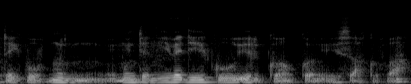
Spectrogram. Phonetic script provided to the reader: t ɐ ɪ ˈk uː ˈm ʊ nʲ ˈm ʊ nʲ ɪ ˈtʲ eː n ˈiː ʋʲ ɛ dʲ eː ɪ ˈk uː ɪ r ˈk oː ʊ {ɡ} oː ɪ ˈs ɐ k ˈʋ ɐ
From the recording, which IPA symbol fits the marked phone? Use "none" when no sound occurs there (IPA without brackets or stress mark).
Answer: k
